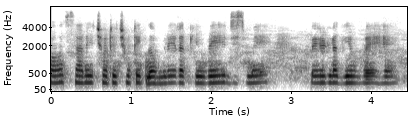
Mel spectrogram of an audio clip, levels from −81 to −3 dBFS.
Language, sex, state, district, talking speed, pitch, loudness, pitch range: Hindi, female, Haryana, Charkhi Dadri, 160 wpm, 200 Hz, -16 LUFS, 195-205 Hz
